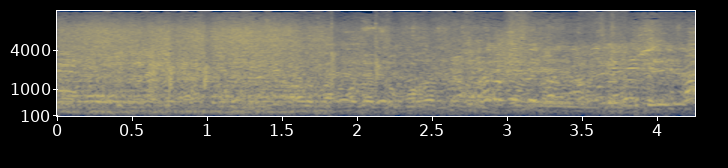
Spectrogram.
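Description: Crowd of spectators talking and calling out over one another: a steady babble of many voices.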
